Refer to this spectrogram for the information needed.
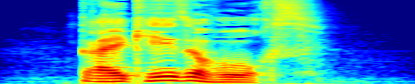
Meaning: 1. plural of Dreikäsehoch 2. genitive singular of Dreikäsehoch
- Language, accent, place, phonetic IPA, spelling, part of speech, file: German, Germany, Berlin, [dʁaɪ̯ˈkɛːzəhoːxs], Dreikäsehochs, noun, De-Dreikäsehochs.ogg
